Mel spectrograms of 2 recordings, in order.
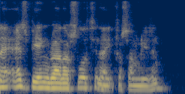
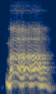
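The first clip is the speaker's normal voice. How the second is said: laughing; 10 semitones higher, 5 dB louder than usual. Real, not acted. Laughing after reading a jibe.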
